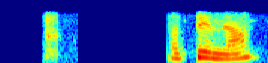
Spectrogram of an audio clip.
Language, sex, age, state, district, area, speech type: Telugu, female, 30-45, Telangana, Hanamkonda, rural, conversation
